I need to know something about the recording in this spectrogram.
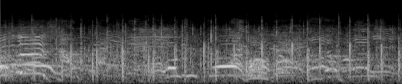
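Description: Several people cheering and shouting together at once, just after a goal, with scattered claps among the voices.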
